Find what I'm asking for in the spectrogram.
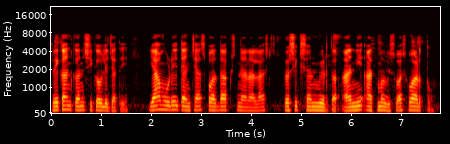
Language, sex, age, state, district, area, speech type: Marathi, male, 18-30, Maharashtra, Nagpur, rural, spontaneous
